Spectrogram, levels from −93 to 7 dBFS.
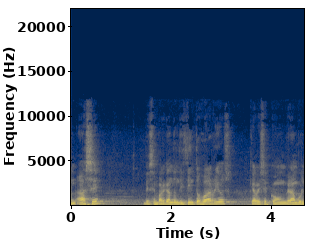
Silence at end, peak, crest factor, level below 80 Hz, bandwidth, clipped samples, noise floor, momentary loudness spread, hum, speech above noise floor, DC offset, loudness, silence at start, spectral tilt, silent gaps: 0 s; 0 dBFS; 14 dB; -34 dBFS; 10 kHz; under 0.1%; -38 dBFS; 13 LU; none; 26 dB; under 0.1%; -13 LUFS; 0 s; -8 dB/octave; none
